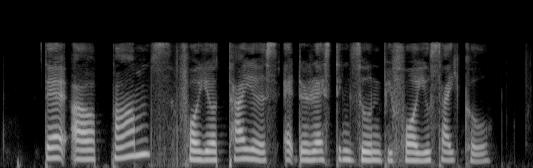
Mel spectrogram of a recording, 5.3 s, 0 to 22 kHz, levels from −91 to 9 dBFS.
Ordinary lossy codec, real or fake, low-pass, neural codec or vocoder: none; fake; none; codec, 16 kHz, 2 kbps, X-Codec, WavLM features, trained on Multilingual LibriSpeech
